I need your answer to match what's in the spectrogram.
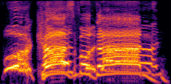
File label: Mortar team warcry en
